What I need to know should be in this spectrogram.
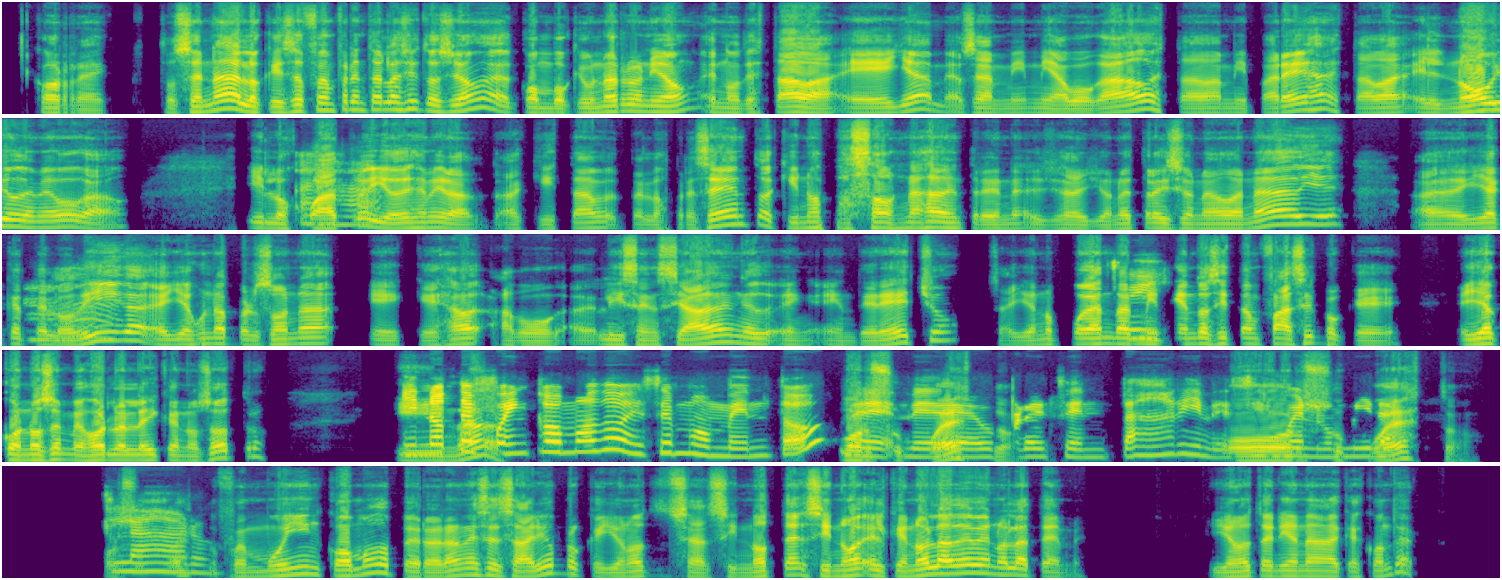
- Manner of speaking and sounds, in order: laughing while speaking: "pasado nada"
- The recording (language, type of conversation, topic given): Spanish, podcast, ¿Cómo se construye la confianza en una pareja?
